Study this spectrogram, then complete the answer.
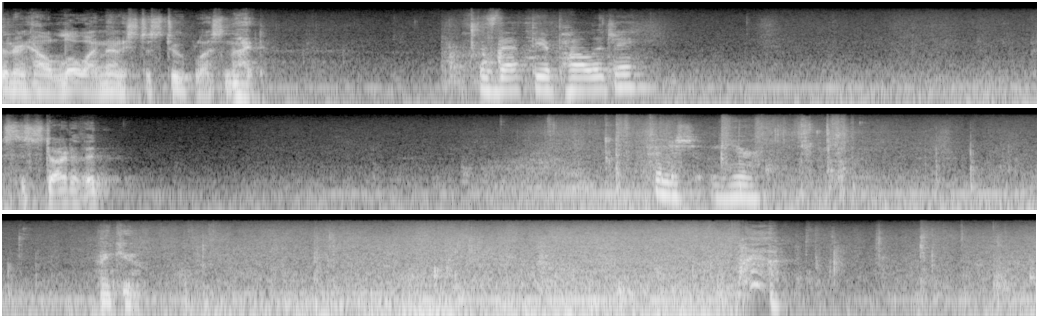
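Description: A middle-aged man speaks in a low voice.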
